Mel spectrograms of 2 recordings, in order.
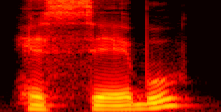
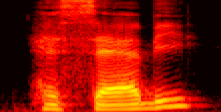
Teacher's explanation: recebo, pronounced with a closed E, then recebe and recebem are pronounced with an open E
